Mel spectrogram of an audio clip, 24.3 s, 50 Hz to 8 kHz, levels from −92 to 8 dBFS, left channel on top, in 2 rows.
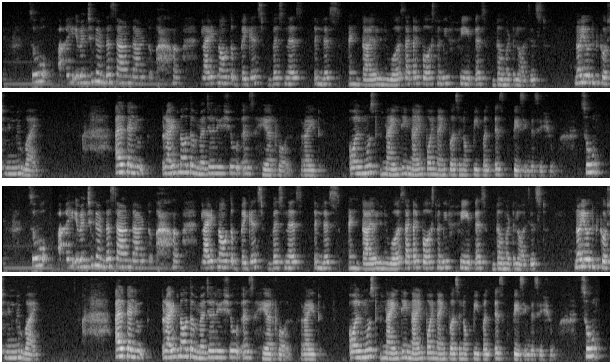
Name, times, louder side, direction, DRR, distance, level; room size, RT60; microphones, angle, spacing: voice 1, 0.0-6.0 6.2-10.8 11.4-12.9 13.8-15.1 15.3-18.5 19.1-24.1, right 6 dB, 40° right, 0.4 m, -25 dB
13.5 x 5.2 x 2.7 m
head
